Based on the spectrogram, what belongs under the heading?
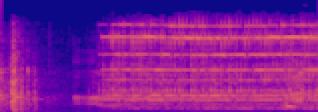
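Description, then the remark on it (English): A telephone bell rings in one sustained, steady burst, fairly loud, its bright metallic tone holding evenly after a brief sharp onset, with no voices. “Oh, what's the matter with his phone?”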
